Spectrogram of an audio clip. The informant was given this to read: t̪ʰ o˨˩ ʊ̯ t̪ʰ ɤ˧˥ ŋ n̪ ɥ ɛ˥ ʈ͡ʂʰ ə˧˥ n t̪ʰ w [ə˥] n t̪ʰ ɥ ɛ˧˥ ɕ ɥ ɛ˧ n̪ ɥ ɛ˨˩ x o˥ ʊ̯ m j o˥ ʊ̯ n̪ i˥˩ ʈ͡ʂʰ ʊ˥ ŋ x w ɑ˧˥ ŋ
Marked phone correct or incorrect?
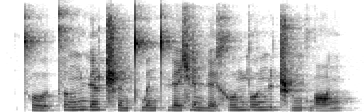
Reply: incorrect: ə˧˥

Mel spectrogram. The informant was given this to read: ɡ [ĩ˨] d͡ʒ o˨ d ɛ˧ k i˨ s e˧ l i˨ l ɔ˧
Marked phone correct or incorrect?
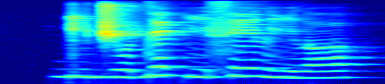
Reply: incorrect: i˨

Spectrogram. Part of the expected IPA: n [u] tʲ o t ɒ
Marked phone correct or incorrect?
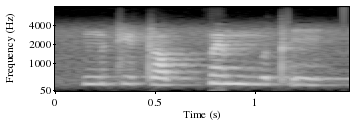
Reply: incorrect: o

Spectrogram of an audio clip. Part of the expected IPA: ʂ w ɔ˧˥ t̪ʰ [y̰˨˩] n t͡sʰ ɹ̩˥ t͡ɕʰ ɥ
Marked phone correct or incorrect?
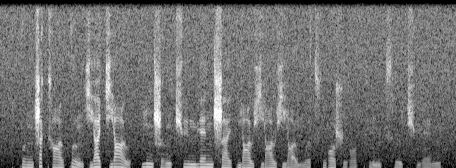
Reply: correct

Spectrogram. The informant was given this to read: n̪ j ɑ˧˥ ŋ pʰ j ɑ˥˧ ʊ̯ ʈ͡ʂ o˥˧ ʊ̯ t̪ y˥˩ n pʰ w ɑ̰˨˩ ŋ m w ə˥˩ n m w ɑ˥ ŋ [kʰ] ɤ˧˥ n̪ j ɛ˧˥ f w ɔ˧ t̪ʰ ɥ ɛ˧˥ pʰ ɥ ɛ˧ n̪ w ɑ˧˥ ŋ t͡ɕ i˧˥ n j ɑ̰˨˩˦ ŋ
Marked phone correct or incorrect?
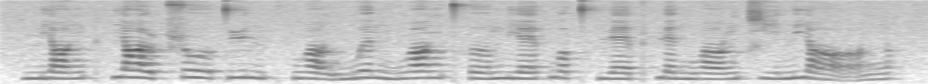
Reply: incorrect: t̪ʰ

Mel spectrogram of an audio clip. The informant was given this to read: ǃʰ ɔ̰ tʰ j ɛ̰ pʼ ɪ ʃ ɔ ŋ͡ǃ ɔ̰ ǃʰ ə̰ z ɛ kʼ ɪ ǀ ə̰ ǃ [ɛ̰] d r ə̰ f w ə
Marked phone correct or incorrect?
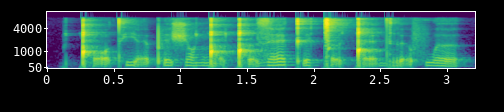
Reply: correct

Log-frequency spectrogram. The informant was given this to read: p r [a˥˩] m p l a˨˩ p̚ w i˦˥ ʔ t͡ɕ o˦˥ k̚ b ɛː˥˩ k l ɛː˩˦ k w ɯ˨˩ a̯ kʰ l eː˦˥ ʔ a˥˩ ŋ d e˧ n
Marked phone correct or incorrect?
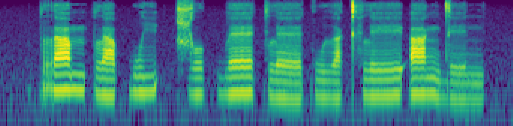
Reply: correct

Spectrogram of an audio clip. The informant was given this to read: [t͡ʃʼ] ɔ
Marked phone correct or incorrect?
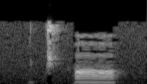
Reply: correct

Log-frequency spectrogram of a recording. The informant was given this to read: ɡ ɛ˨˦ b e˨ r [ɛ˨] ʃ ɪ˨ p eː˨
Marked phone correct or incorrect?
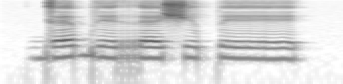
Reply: correct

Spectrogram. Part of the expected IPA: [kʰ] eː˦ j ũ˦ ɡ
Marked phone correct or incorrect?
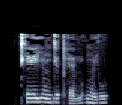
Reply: correct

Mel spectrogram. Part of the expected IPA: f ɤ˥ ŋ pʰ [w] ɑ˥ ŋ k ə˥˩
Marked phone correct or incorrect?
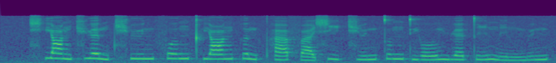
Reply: incorrect: j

